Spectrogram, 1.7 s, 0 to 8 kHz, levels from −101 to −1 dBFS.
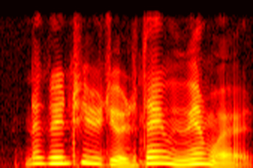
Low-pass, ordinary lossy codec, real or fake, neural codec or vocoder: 7.2 kHz; none; real; none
